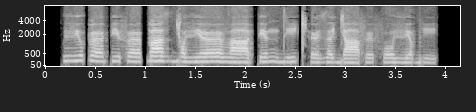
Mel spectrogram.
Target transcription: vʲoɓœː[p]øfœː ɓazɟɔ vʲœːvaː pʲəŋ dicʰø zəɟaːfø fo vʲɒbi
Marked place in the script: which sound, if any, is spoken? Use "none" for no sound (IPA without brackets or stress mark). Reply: pʲ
